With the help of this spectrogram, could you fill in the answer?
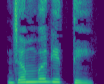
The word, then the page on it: ಜಂಬಗಿತ್ತಿ: Kannada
